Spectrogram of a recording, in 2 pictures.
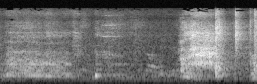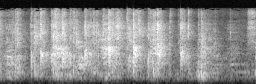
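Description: An audience laughing, then breaking into louder clapping and laughter about three seconds in.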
